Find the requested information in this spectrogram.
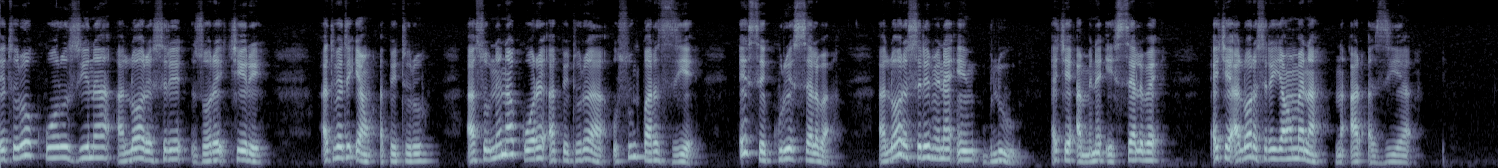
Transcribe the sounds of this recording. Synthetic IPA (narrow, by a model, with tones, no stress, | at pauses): pe˨to˨ɾo˦kʰʊ˦ɔ˦ɾo˦zi˦e˦na˦a˨lɔː˦ɾɪ˨sɪ˦ɾɪ˦zɔ˨ɾɪ˦t͡ʃeː˦ɾe˨ | a̰˨tɪ˦bɛ˦tɪ˦ʔʲja˨m˨a̰˨pe˨to˨ɾo˦ | a̰˨so˨bnɪ˦na˦kʊ˨ɔ˨ɾɪ˦ʔa˨pe˨to˨ɾo˦a˨ʊ˨su˦ŋk͡pa˨ɾɪ˦zɪ˨ɛ˨ | ɛ˦se˨ku˦ɾe˦sɛ˦lɪ˦ba̰˨ | a̰˨lɔ˦ɾɪ˨sɪ˦ɾɪ˦mɪ˨nɛ˦ʔɪ˦nbu˨luː˦˨ | a̰˦t͡ʃɛ˦ʔa˨mɪ˨nɛ˦ʔɪ˨sɛ˦lɪ˦bɛ˦ | a̰˦t͡ʃɛ˦ʔa˨lɔ˦ɾɪ˨sɪ˦ɾɪ˦ja˦ŋ˦mɛ˦na˨na̰˨ʔa˨ɾɪ˨ʔa̰˨zi˦a˦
